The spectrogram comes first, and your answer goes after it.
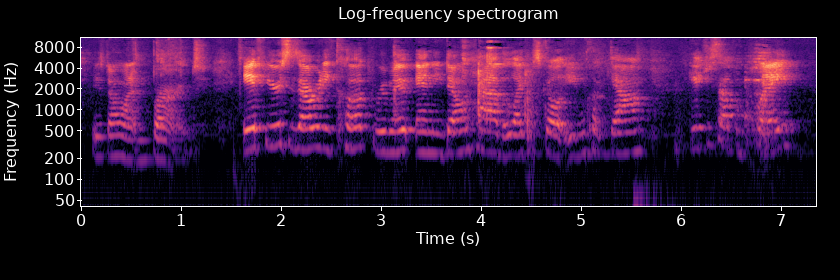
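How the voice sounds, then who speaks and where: Speaking with a Texas accent, a woman talks at a fairly quick pace in a high pitch with ordinary pitch variation and big swings in loudness. Audible room echo and noticeable background noise surround her. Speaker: home cook and former caterer. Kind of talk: cooking tutorial. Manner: casual, chatty.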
